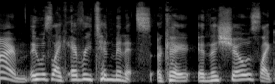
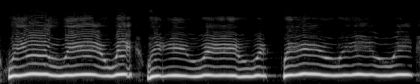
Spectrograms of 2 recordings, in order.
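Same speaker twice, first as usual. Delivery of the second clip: high loud siren wee wee; imitated police siren; 14 semitones higher, 4 dB louder, much slower than usual. Comic man imitating a cop car siren, police siren. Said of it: "like a cop car".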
